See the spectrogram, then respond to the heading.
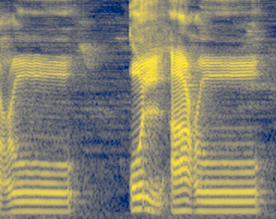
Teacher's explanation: جب واو کے اوپر جزم ہو اور واو سے پہلے والے حرف پہ پیش ہو تو واو ایز مدہ یا لانگ واول پڑھی جائے گی. تو اب ہم عین کو اسٹریچ کریں گے، عین کو لمبا کریں گے کیونکہ عین کے بعد واو مدہ یا واو لانگ واول ہے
